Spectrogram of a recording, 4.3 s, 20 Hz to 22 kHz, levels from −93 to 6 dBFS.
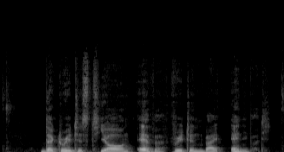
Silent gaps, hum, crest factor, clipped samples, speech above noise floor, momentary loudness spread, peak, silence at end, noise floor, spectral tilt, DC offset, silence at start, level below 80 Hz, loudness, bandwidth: none; none; 18 dB; under 0.1%; 41 dB; 9 LU; -20 dBFS; 0.55 s; -79 dBFS; -7.5 dB/octave; under 0.1%; 0.6 s; -76 dBFS; -38 LUFS; 14 kHz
